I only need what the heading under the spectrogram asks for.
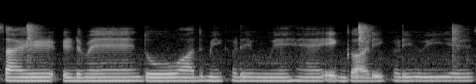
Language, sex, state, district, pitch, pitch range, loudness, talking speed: Hindi, female, Uttarakhand, Tehri Garhwal, 170 Hz, 165-170 Hz, -20 LUFS, 165 wpm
